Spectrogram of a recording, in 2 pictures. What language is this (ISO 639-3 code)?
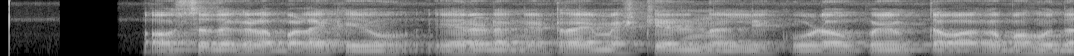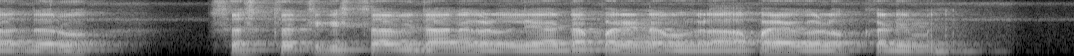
kan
